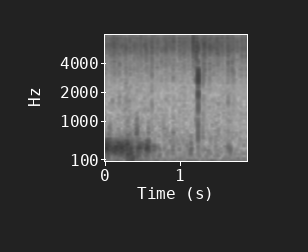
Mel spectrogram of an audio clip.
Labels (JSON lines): {"label": "biophony, growl", "recorder": "SoundTrap 600 or HydroMoth"}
